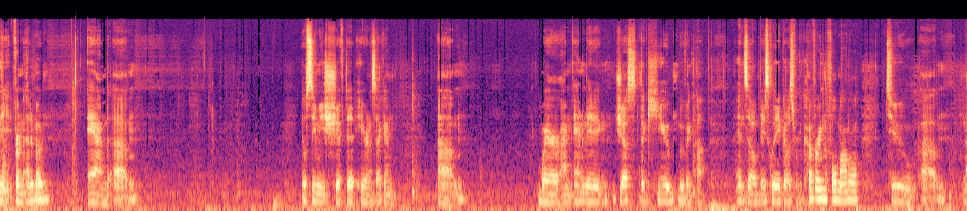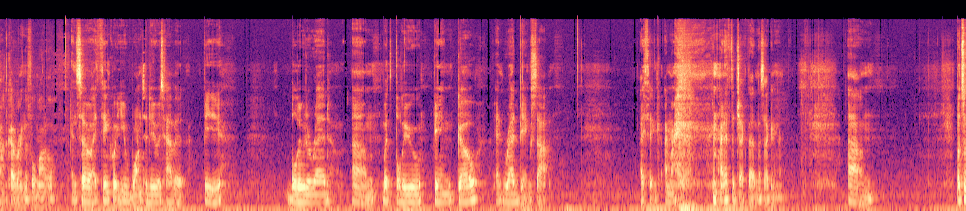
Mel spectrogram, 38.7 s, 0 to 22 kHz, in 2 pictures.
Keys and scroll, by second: 0.1 typing, 0.3 Return, 1.7-2.4 typing, 21.4 i, 23.6 shift+Right, 25.9 g, 26.1 z, 30.6 i, 31.7 shift+space, 34.5 space, 35.8 space.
